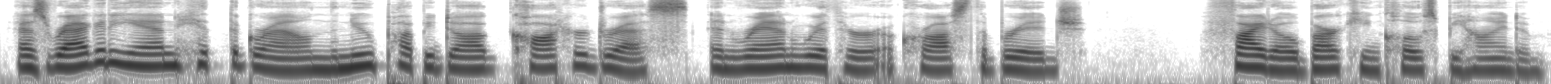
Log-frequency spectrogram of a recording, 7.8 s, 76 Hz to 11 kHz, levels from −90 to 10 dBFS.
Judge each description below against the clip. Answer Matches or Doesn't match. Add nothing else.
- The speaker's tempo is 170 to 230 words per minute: Matches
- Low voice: Doesn't match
